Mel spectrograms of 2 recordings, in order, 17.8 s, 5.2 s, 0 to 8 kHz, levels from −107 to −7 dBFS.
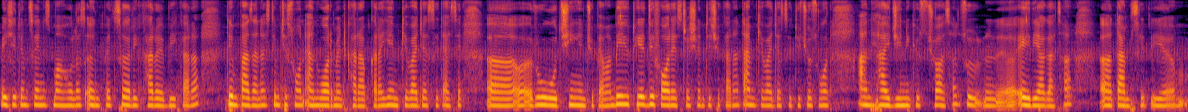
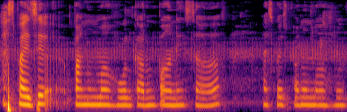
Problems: constant background noise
